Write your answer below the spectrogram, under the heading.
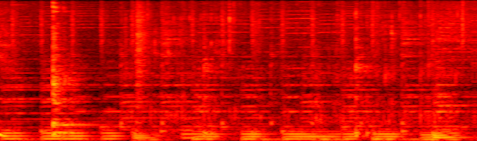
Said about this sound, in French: Mettons l'eau que j'espère n'a pas trop refroidi.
